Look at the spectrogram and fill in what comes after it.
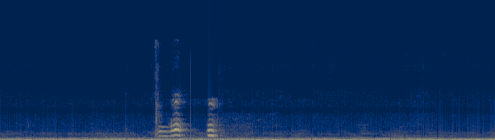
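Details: Domestic cat meowing when asked whether it wants more pets; two short harmonic meows in quick succession, the first slightly longer, over a low steady indoor hum.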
